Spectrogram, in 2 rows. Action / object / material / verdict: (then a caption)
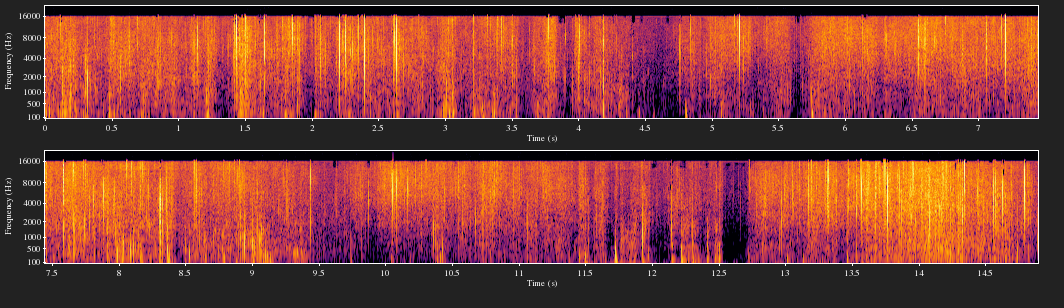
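scrape / silicone microphone ear scratched with a thin wooden stick / silicone / none. A thin wooden stick, held by fingers with long nails, scratches inside the hollow, molded ear canal of a soft silicone binaural microphone ear. The sound is a dense, irregular run of close crackling and rasping scrapes with bright, sharp transients. Brief quieter dips fall near 4.7 and 12.6 seconds before the scratching resumes.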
